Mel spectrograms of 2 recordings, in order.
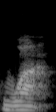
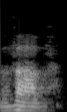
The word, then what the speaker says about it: vav: In modern Hebrew, the sixth letter of the alf bet is the letter vav, which as a consonant has a v sound.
